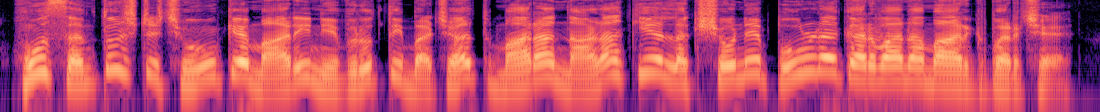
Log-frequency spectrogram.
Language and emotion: Gujarati, happy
